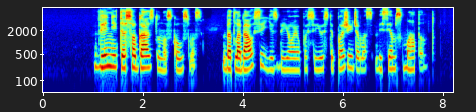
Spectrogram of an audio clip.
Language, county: Lithuanian, Vilnius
